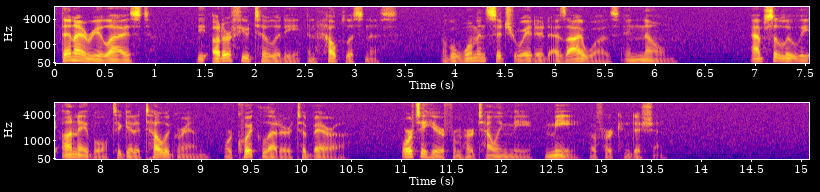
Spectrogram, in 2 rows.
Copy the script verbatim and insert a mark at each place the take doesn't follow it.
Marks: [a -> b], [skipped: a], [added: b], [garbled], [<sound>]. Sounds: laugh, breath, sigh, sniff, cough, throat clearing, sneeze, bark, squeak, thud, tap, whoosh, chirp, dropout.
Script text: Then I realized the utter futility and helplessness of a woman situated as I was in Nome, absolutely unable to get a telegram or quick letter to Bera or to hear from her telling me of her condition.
Then I realized the utter futility and helplessness of a woman situated as I was in Nome, absolutely unable to get a telegram or quick letter to Bera or to hear from her telling me [added: me] of her condition.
